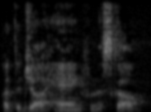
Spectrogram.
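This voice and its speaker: A man guiding a meditation as a teacher, speaking slowly and deliberately, with long pauses between phrases. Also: fairly low pitch, steady tone, a little mellow, slight background noise. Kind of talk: guided meditation instruction.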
